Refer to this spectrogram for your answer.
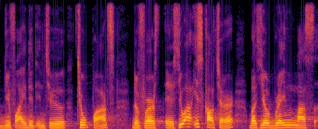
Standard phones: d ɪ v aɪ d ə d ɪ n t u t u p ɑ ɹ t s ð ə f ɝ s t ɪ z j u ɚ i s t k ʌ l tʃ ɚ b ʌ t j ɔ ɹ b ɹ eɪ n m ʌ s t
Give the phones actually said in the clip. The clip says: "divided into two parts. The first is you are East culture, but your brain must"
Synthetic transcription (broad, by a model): d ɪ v aɪ d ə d ɪ n t u t u p ɑ ɹ t s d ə f ɝ s t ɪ s j u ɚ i s k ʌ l tʃ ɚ b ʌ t j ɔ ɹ b ɹ eɪ n m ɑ s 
